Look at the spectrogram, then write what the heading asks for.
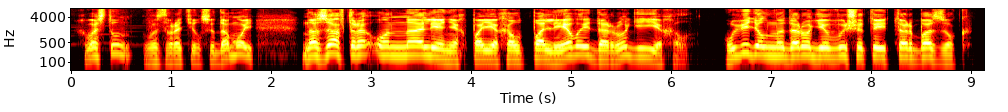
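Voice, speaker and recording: A man reading a folk tale aloud in a measured, plain storytelling manner. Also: fairly high pitch, animated, vocal fry, no room sound, studio quality. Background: soft music.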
